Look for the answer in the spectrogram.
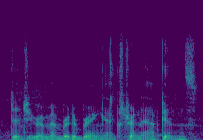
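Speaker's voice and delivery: low, soft calm menace; vampire about to feed, quietly menacing; quiet creepy question. Acted. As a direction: murmur it softly like a hungry vampire. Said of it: "He says".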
